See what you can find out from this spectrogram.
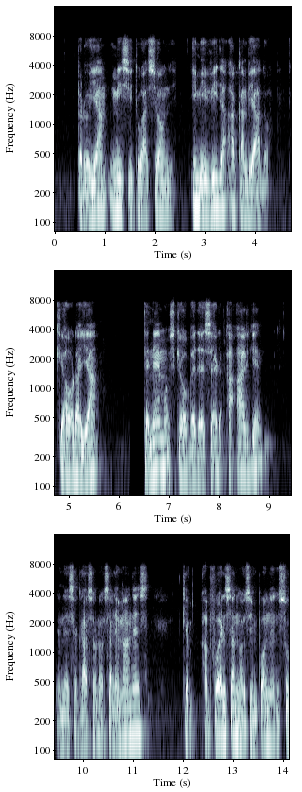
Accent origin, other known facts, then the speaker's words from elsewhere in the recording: Łódź, Łódź Voivodeship, Poland; llegan a Lodz, mi ciudad natal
